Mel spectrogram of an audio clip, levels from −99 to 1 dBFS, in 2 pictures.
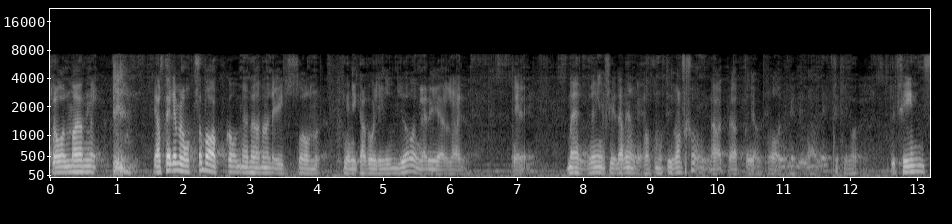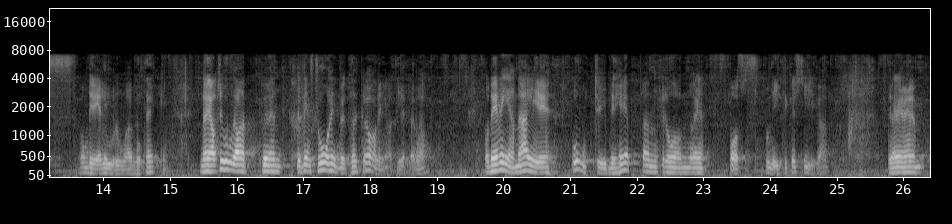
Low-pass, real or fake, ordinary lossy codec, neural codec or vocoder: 7.2 kHz; fake; MP3, 64 kbps; codec, 24 kHz, 1.5 kbps, HILCodec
